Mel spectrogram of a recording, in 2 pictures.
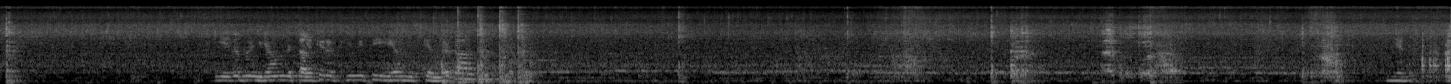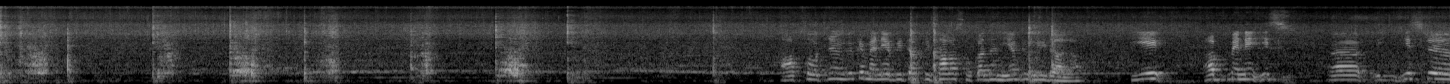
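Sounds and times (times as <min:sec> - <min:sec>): masala sizzling in oil: 0:00.0 - 0:29.0
spatula scraping a metal pan: 0:04.3 - 0:05.4, 0:08.4 - 0:12.0, 0:13.0 - 0:20.6.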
